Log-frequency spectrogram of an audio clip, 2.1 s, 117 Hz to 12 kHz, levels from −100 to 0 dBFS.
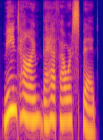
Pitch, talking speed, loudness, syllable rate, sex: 230 Hz, 145 wpm, -16 LUFS, 3.7 syllables/s, female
